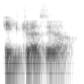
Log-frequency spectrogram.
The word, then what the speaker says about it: Yggdrasil: How do you pronounce this? It's Yggdrasil decision forest.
